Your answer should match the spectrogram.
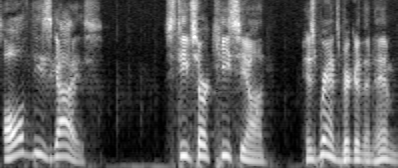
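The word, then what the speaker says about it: Sarkisian: Got to pronounce it the Armenian way, by the way. Anytime. Is that Is that like the proper any Armenian last name? Like it's Kardashian. Yeah, it really is Kardashian.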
